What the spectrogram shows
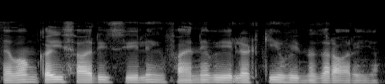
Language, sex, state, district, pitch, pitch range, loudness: Hindi, male, Jharkhand, Ranchi, 105 Hz, 100-110 Hz, -19 LUFS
